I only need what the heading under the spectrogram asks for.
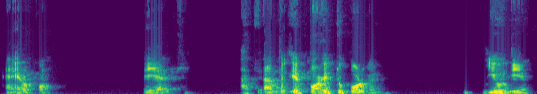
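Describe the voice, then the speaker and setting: A man's voice: on the low side, normal speed, sharp tone. A man from Bangladesh tutoring English pronunciation, explaining patiently with many fillers.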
